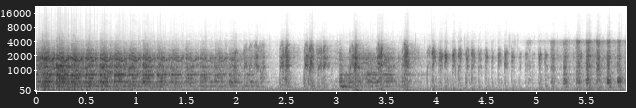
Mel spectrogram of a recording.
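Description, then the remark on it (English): A car engine flooded with too much gas grinds and sputters in uneven, coughing bursts, then catches and settles into a quick, steady mechanical chugging. No one speaks. “It started. It started. Off we go into the wild blue yonder.”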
